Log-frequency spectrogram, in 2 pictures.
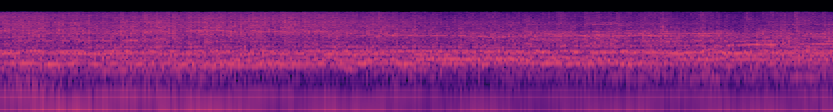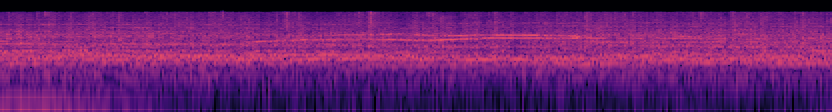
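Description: Rock concert crowd cheering and whooping as a song ends. A low held note rings under the cheering and dies away about halfway through.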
